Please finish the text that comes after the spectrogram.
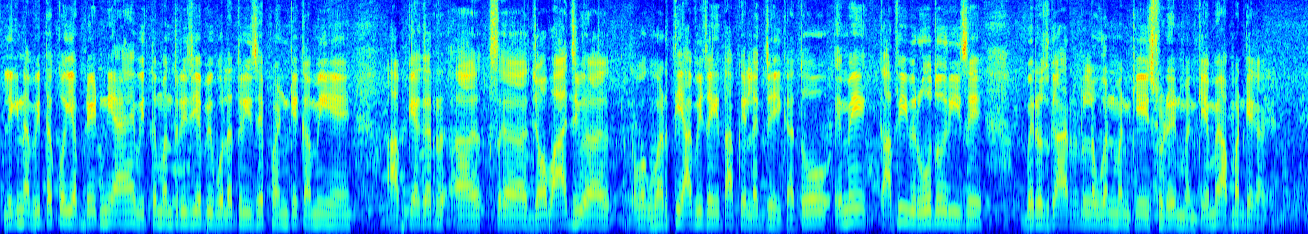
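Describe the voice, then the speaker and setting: A man's voice: on the high side, fairly even intonation, moderate pace, a crowd in the background. A man with a Chhattisgarhi accent working as a field reporter, asking questions in an informal on-the-street news style.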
